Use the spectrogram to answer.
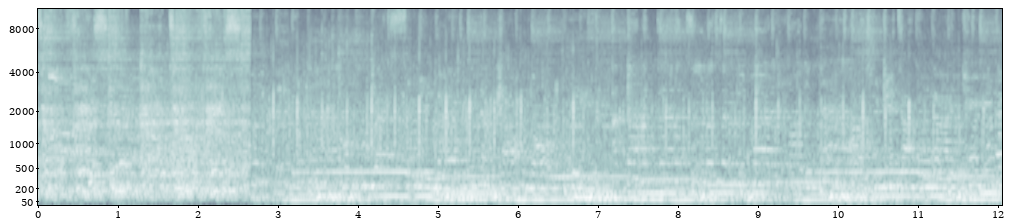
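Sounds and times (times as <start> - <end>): dense arena noise: 0.0 - 12.0.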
